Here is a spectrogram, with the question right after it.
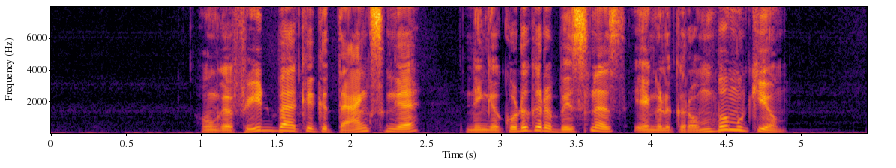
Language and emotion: Tamil, happy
